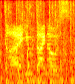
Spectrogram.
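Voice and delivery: high, drawn-out war cry; mock battle cry. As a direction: wail it high at the enemy.

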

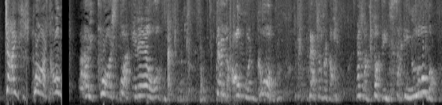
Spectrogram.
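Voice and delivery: high loud yelling, mouth on fire; mouth burning from spicy food. Real, not acted. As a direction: shout through burning chili heat. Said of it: "My mouth is on fire".

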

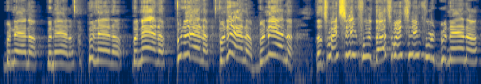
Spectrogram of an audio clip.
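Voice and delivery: panicked high yelling, laughing at the end; 1 frantic yelled safe word. Real, not acted. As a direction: scream the word to make it stop. Shouting safe word while chased.

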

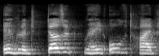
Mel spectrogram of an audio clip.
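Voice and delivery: ordinary talk

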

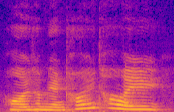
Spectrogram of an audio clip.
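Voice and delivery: high-pitched, drawn-out mock whine about a Thai accent; mock self-conscious complaint. Learner worried about having a Thai accent, mock complaint. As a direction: voice a learner's slow, high fretting. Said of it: "สำเนียงเราเป็นแบบ".

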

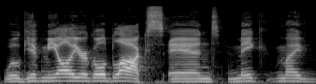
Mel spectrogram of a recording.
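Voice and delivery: slow, drawn-out pompous impression; Grazer. Demanding gold blocks as Grazer, hammed-up slow impression. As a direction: proclaim it very slowly, badly faking someone else. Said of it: "I'll be Grazer".

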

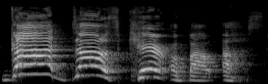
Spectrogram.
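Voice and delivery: ordinary talk, nothing marked

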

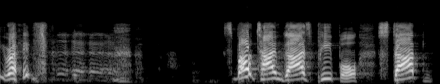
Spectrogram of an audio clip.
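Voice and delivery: high, loud, building outrage; impassioned preacher climbing in pitch; fiery preaching. Acted. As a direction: preach it at full force, incredulous. Preaching at full force.

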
